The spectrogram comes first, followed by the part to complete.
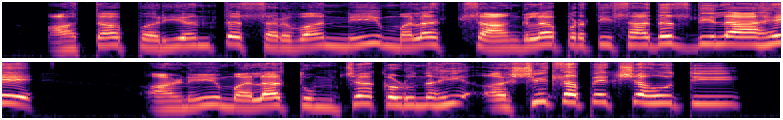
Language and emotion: Marathi, surprised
